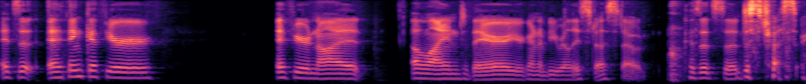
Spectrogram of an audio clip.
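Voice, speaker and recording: A man with a fairly high pitch and ordinary pitch variation speaks at a moderate pace, leaving long, frequent pauses. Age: 20s. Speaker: podcast co-host. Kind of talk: casual chat.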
